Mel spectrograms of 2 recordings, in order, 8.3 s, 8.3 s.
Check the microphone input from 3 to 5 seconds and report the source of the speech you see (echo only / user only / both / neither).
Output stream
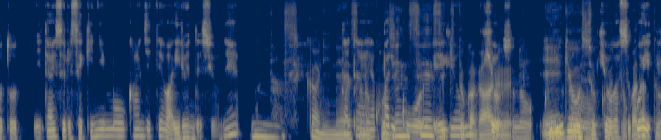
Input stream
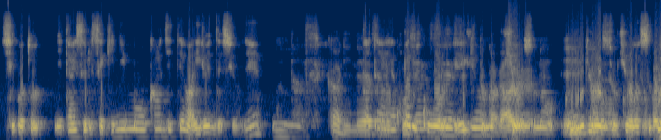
echo only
